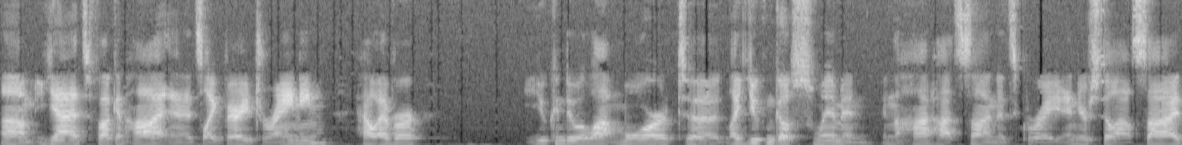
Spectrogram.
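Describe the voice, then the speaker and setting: At a fairly slow pace, a man with an American accent speaks in a bright, sharp tone with fairly even intonation. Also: fairly high pitch for a man. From Texas. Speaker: podcast co-host. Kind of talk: casual chat.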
